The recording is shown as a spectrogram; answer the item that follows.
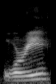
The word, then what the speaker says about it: Horry: he just said that the H is silent so it's Horry County and it's the county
